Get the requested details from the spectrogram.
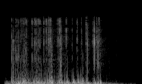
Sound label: Playing Cards Fan Flip; Casinos; Lynne Music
